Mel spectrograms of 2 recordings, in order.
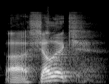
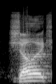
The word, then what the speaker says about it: Szalek: I went to the call room, and at the call room, they call out my name, and they're looking for Szalek. And that's not how you say my name in English. It's Szalek. Szalek. And I was looking around, I was like, where the fuck is this dickhead?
